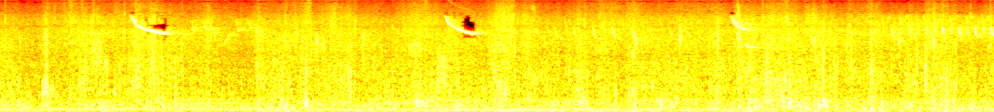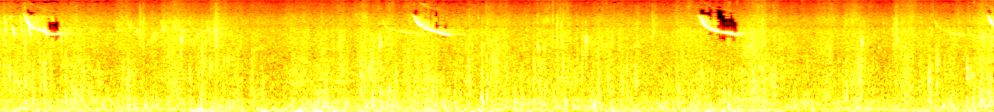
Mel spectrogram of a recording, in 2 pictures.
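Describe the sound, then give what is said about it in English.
Red-winged blackbirds in very tall grass call with about five short, sharp, high notes, spaced a few seconds apart, over a steady rushing background hiss. No one speaks. “Okay, some red-winged blackbirds.”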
